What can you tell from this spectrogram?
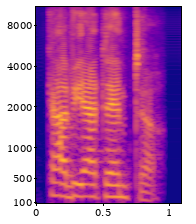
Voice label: "caveat emptor", Indian

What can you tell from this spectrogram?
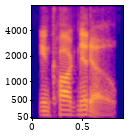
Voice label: "incognito", American

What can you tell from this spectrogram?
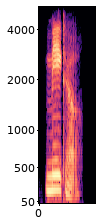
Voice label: "mater", Indian

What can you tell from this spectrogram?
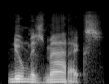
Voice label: "numismatics", American

